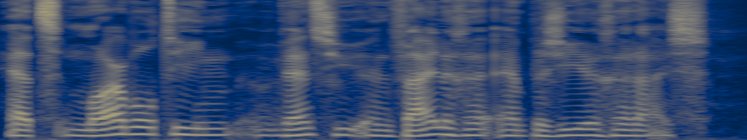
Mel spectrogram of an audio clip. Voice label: Dutch; marble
